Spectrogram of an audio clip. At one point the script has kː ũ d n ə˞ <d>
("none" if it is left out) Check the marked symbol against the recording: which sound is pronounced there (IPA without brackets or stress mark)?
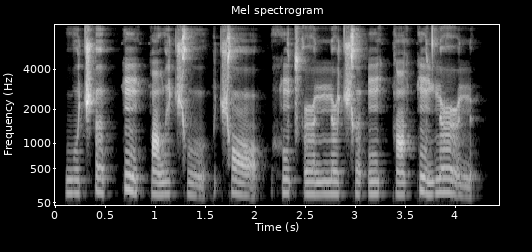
n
